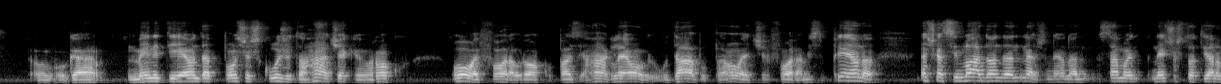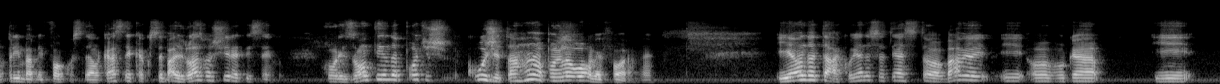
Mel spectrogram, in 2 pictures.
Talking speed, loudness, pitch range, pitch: 200 wpm, -19 LUFS, 140-190 Hz, 150 Hz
